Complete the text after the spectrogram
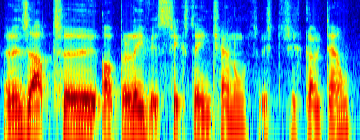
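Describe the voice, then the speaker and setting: Speaking at a normal pace in a mid-range, somewhat dark voice, a man demonstrates a product hands-on. His delivery is casual and talkative, and he tends to say things more than once.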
